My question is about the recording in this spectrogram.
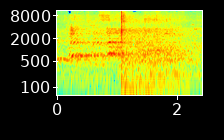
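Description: One heavy thud about a second in: a person's body thrown down onto a padded martial-arts mat in a takedown.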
